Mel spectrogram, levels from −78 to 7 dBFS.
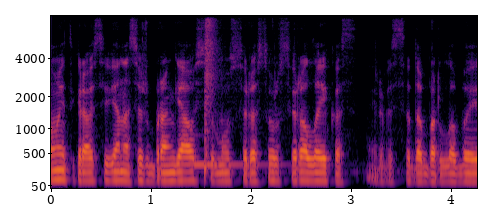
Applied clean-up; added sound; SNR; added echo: none; Tabla + Snare drum; 14 dB; none.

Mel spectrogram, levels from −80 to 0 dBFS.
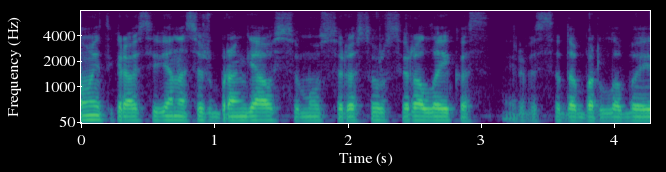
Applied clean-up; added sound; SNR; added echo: none; none; none; none.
